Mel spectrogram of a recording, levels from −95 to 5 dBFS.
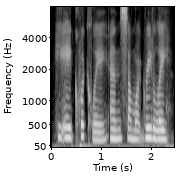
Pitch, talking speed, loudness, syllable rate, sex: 195 Hz, 145 wpm, -16 LUFS, 5.2 syllables/s, female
